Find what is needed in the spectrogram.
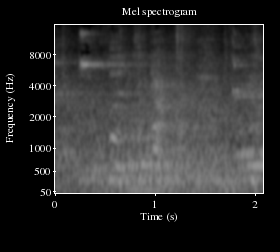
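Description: Busy, echoing sports-hall background: voices and chatter from around the courts, with a couple of short knocks about a second in and near the end.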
